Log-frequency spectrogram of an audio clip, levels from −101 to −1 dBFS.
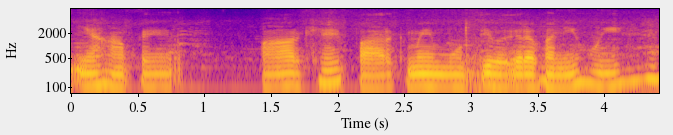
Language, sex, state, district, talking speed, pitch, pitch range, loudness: Hindi, male, Chhattisgarh, Balrampur, 150 wpm, 105 Hz, 105-110 Hz, -19 LUFS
